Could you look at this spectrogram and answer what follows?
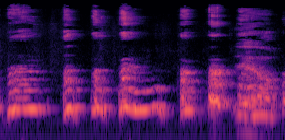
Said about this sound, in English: And nobody mentioned the barking dogs. The Bumpuses? No. The Bumpuses! No, the dogs that bark out.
